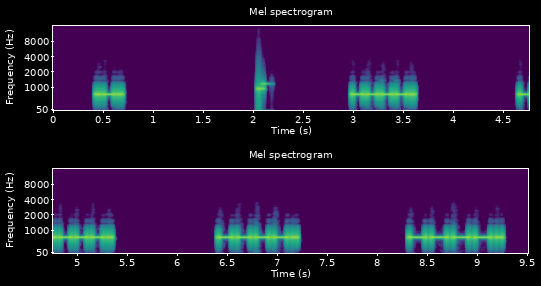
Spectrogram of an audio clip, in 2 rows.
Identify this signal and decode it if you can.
Morse code, heard as a keyed tone, about 31 wpm, spaced as for 7 wpm, 700 Hz. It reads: R 9999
